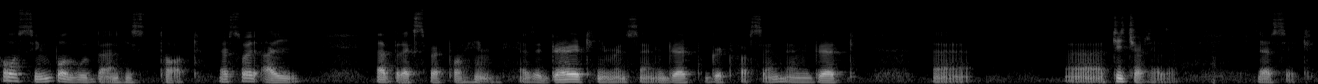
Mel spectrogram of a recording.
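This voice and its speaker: A man with a Bengali accent, speaking English as a later language, giving an informal spiritual talk about meditation, halting and searching for words. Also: lowish voice, vocal fry, dark tone. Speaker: meditation teacher.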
